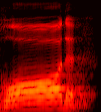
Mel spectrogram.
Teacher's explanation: زبان کی کروٹ سے غاد ادا ہوتا ہے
